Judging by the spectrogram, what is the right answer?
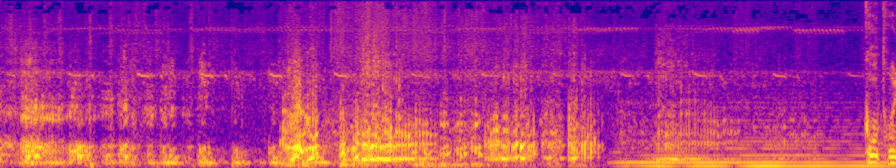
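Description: White lions snarl and roar in a fierce fight, rough bursts close and loud, then giving way to a lower steady rumble near the end.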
